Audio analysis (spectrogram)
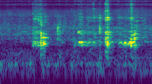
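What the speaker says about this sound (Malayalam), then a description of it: "അയില മീൻ വറുക്കായിട്ടേക്കണം." Mackerel frying in a pan, with a steady, fairly quiet sizzle broken by several sharp bursts of spitting oil and the scrape of stirring. No voices are heard.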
